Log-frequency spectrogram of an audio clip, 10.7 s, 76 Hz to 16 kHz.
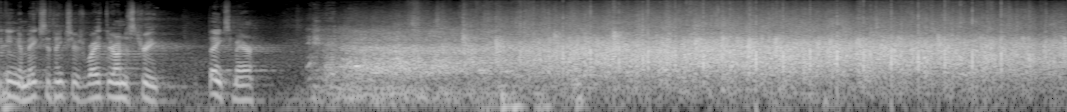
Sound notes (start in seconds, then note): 3.1 audience laughing; 3.7 audience applauding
